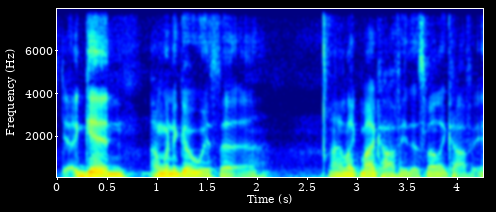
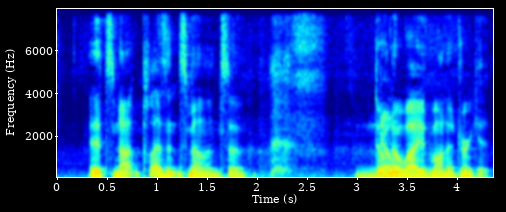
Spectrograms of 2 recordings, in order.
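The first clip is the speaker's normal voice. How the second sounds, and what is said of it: Imitates another person's voice. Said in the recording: “doing a Jimmy Carter voice,”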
